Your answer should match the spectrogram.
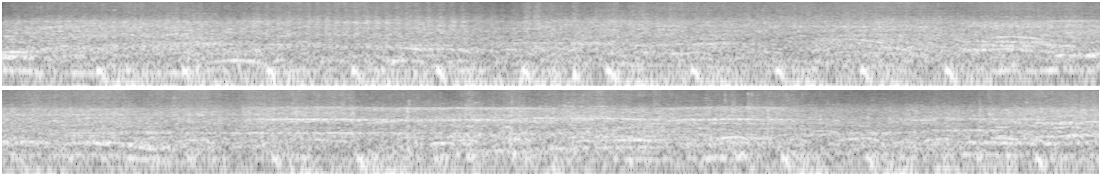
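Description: Busy arena din at a robot match: many indistinct voices mixed with music, at a steady, fairly loud level.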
